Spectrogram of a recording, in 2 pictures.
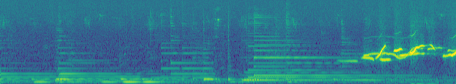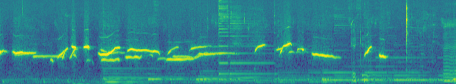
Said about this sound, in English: They bend backwards when she breathes, and it whistles.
